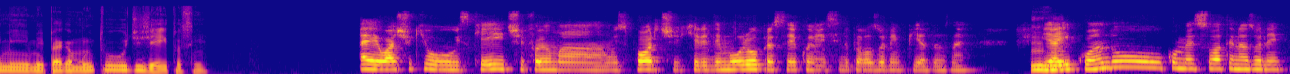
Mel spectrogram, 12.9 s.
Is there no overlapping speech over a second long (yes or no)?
yes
